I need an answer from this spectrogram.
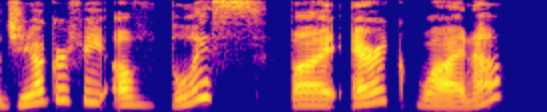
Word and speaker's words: Weiner: We are here today to chat about the geography of bliss by Eric Winer. It did say somewhere in the book, I've got a tag that it is pronounced whiner.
